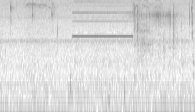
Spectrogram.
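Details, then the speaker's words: Digital multimeter for laptop repair set to buzzer/diode mode, probes touched together: one clean high-pitched beep lasting just over a second. Multimeter continuity beep. "Oh ya, yang namanya buzzer itu atau dioda mode itu ketika probe-nya disatukan itu akan terdengar bunyi buzzer."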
